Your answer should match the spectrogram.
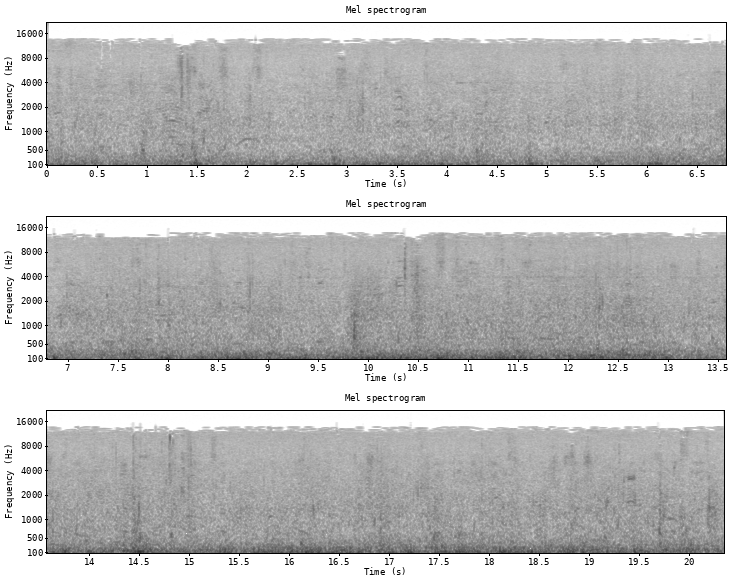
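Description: Wind buffeting the microphone over open sea, with a steady low rumble beneath it, a little louder in the second half.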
